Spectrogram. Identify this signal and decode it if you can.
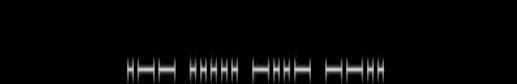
Morse code, heard as a keyed tone, about 21 wpm, 700 Hz. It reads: W5XZ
